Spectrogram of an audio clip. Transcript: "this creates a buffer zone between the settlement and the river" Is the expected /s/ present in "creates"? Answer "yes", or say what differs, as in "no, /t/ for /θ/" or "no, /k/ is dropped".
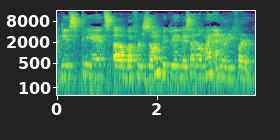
yes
